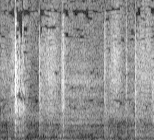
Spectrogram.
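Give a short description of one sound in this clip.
A pen scratches and taps lightly on paper.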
